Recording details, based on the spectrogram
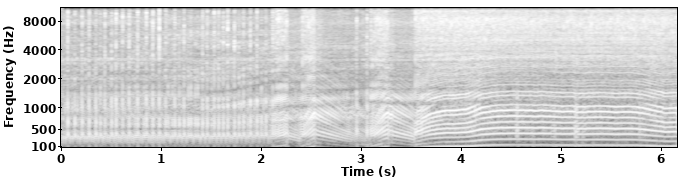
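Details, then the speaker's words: Stihl 038 Magnum chainsaw, long parked, with fitted Stihl clutch springs possibly from an 044: revs up crisply, then drops back to a heavy, burbling, loaded idle; leaning it out made it too lean with a stumble off idle. Rich running on return to idle. "It's revving, but listen to how it comes back down idle. It sounds really rich."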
